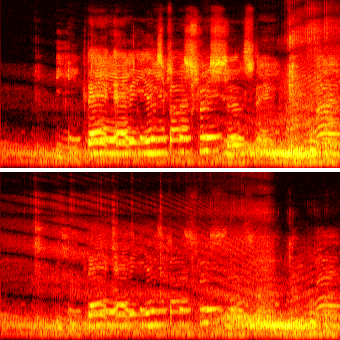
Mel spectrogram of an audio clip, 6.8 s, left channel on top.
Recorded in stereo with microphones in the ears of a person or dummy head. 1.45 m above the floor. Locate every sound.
0.0 s a motorcycle: 60° right (ahead or behind); by 6.8 s 60° left (ahead or behind)
1.1 s singing: 55° left (ahead or behind)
